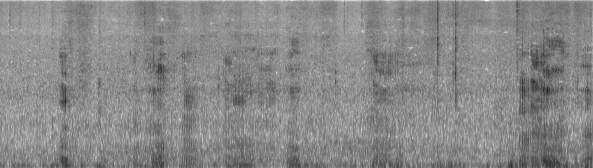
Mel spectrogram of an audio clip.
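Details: Pigs grunting: short, low, rough grunts repeated roughly once a second, with occasional brief higher squeaky bursts and light scattered background noise.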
